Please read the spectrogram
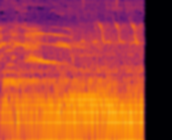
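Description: A rooster crows loudly over a busy flock of chickens clucking, with short repeated squawks near the end before the sound cuts off abruptly.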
